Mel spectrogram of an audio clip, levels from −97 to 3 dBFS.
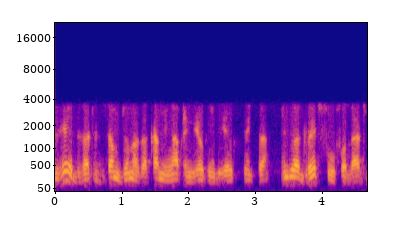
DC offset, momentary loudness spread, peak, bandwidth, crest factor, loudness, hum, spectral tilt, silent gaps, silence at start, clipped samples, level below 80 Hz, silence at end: under 0.1%; 8 LU; -4 dBFS; 3.8 kHz; 18 dB; -23 LUFS; none; -10.5 dB/octave; none; 0 s; under 0.1%; -80 dBFS; 0.05 s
